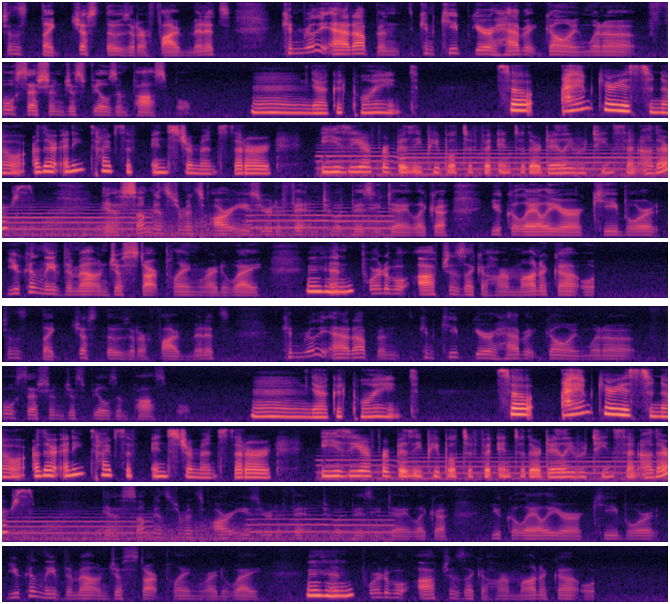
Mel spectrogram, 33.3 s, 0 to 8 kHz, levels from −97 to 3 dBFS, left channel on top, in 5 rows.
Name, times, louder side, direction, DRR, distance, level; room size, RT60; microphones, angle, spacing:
voice 1, 0.0-8.5 20.5-29.6 29.9-32.6, left 8 dB, 65° left, 0.3 m, -38 dB
voice 2, 9.1-10.8 11.6-12.0 12.2-16.2 16.5-20.3 29.7-30.2, right 1 dB, 5° right, 0.4 m, -29 dB
sound 1, 16.4-23.9, left 4 dB, 45° left, 0.8 m, -43 dB
open air
head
